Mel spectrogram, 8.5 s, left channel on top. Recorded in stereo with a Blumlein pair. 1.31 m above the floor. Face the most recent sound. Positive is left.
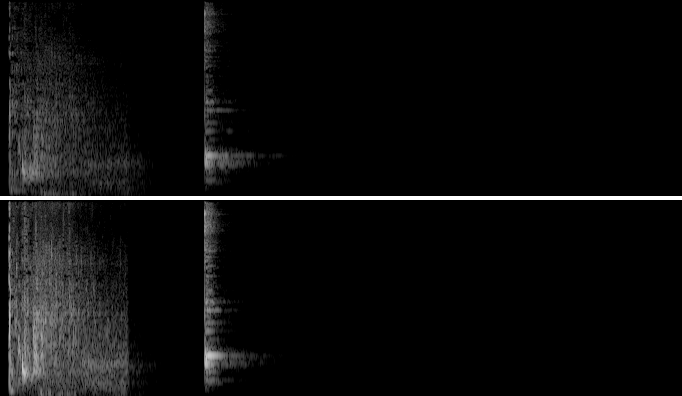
turn(degrees=-25)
